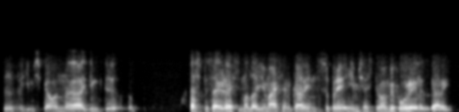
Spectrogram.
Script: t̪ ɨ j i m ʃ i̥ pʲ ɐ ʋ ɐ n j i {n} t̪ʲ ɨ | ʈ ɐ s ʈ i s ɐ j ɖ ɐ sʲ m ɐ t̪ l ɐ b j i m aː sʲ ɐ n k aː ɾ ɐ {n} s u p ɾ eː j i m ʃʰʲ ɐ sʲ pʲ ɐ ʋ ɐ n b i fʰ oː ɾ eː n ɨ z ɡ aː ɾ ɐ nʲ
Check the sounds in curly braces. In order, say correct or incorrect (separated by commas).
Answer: incorrect, correct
